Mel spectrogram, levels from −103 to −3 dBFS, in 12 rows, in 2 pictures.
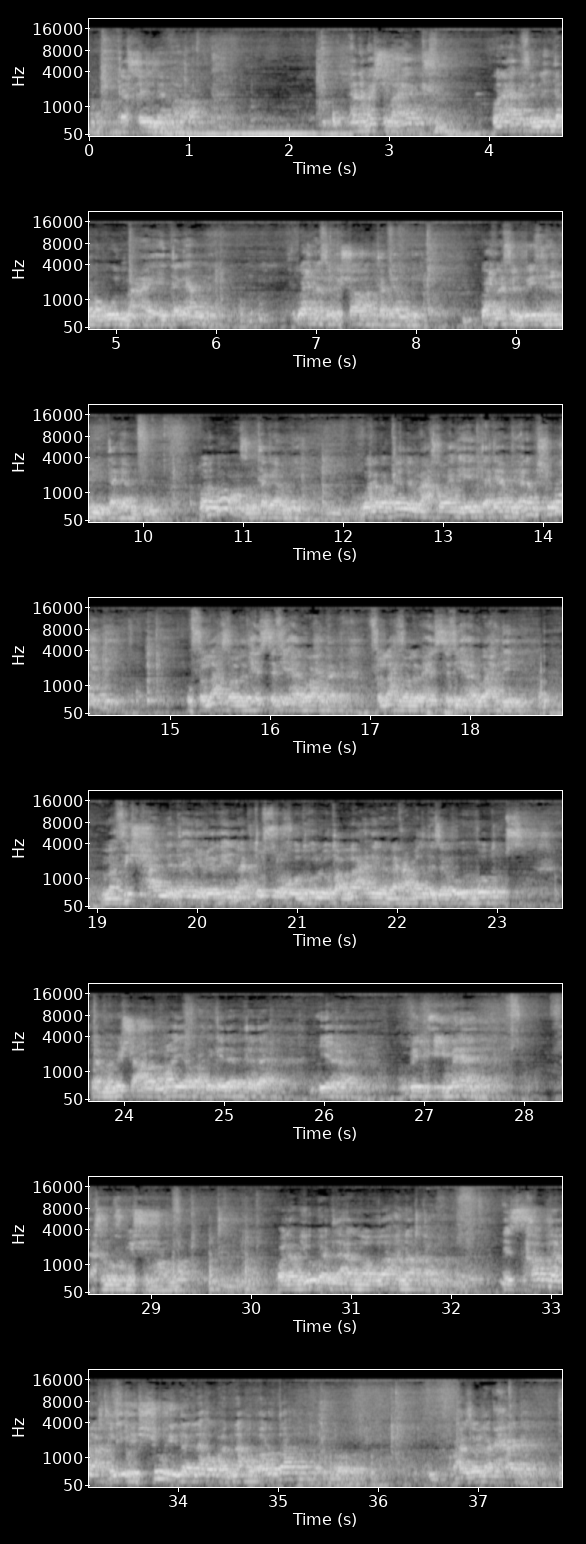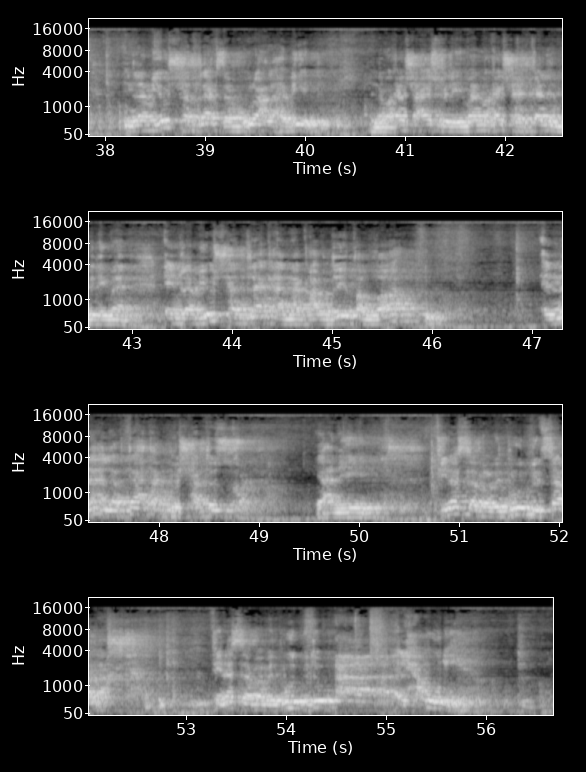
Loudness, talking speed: -22 LUFS, 140 wpm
